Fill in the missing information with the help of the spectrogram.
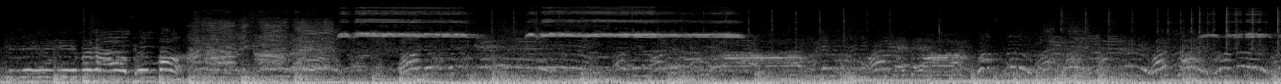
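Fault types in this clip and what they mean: There are no fault types in this clip, so there is nothing whose meaning needs explaining.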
